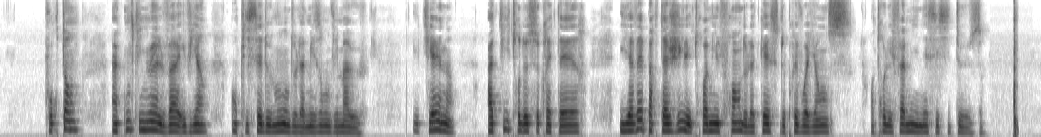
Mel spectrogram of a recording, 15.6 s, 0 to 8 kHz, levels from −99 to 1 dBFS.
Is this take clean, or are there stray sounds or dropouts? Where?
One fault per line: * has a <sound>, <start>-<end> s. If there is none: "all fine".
* has a laugh, 15.2-15.3 s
